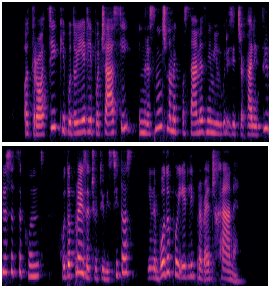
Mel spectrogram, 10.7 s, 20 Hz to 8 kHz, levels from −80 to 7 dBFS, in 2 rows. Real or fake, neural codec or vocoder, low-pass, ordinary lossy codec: fake; codec, 16 kHz, 2 kbps, X-Codec, HuBERT features, trained on LibriSpeech; 7.2 kHz; none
